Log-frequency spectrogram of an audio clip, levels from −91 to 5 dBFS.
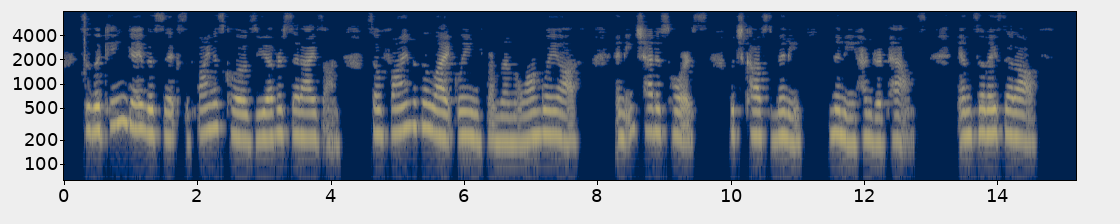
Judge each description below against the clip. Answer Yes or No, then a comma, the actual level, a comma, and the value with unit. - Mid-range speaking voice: No, high, 225 Hz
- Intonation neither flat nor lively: No, narrow, 2.3 semitones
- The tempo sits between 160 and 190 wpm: Yes, average, 165 wpm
